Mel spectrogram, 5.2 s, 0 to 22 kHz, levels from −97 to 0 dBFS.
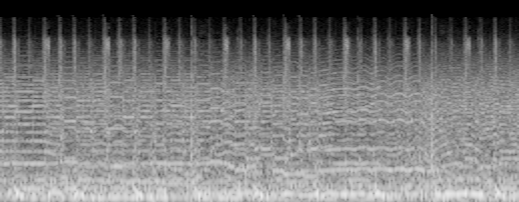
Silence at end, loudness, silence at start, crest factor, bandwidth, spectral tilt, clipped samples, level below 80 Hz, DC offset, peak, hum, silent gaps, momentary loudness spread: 0 s; -16 LUFS; 0 s; 12 dB; 12 kHz; -5.5 dB/octave; under 0.1%; -22 dBFS; under 0.1%; -2 dBFS; none; none; 2 LU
